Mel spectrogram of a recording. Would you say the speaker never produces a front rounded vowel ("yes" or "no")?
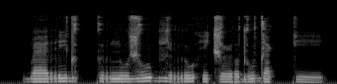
no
